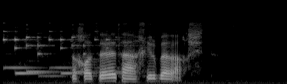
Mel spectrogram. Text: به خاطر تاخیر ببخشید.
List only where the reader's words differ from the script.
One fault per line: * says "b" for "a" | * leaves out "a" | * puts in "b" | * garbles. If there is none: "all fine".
all fine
